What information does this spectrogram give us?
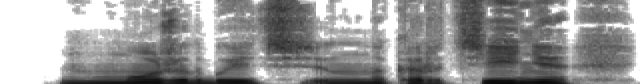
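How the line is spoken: Uncertain. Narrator (Russian): неуверенно начал он

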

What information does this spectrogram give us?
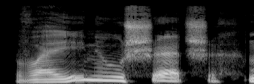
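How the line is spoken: Inner groan. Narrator (Russian): мысленно простонал Флинк

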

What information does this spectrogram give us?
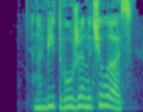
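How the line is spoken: Trembling voice. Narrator (Russian): дрожащим голосом говорила леди Танда

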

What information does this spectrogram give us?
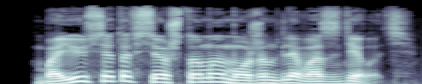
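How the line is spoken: Plain. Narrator (Russian): сказал он Хьюсону

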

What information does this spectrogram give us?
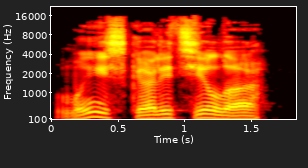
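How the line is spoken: Through clenched teeth. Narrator (Russian): ответил он сквозь зубы

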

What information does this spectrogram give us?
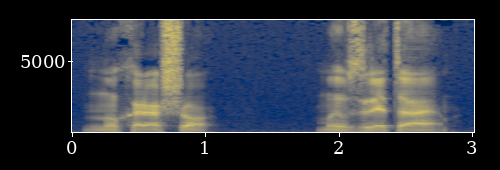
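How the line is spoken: Calm. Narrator (Russian): спокойно сказал

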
